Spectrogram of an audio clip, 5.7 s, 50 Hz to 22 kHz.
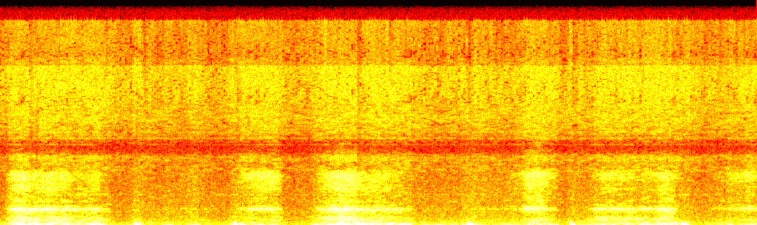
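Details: Deep, rapid, noisy breaths at about 24 a minute, each with a low thump, and a fast heartbeat after 30 jumps in place: hard breathing after exercise, a normal response.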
